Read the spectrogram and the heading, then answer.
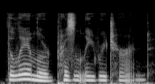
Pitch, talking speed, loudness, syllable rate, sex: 195 Hz, 155 wpm, -15 LUFS, 6.6 syllables/s, female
